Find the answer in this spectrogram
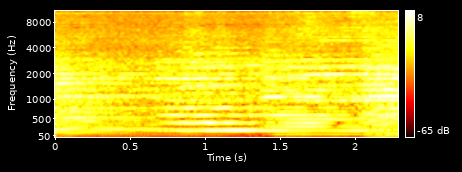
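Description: Orchestral string section, violins and cellos, playing sustained held chords; the notes shift to a new chord about a third of the way in.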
